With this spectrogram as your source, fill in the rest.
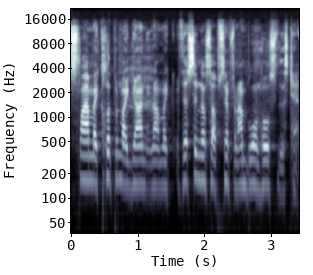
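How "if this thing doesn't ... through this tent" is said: play-acted, fast, frantic, panicked blurting. Retelling being in a tent at night with something sniffing outside: retelling own panicked words. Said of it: "so I'm panicking".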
